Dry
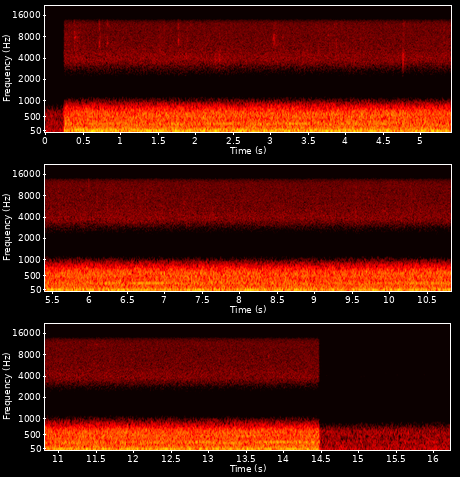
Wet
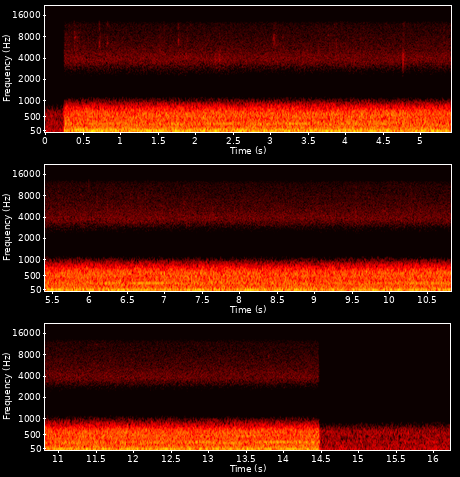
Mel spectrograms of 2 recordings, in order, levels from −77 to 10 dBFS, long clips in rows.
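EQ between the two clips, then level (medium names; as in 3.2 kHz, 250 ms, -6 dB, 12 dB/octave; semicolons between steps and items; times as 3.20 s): treble shelf 5.4 kHz -10.5 dB; 0.0 dB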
